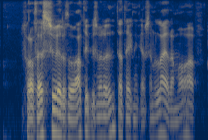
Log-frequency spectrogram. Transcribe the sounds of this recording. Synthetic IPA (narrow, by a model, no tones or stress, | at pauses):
fɾa̰wθɛsːʏɛɾʏθowaːt̪ʰejcɪsvɛɾaʏnt̪at̪ʰehkniŋkaɾ̥sɛmlaːjɾamawaf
